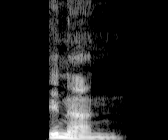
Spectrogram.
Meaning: genitive singular of Inneres
- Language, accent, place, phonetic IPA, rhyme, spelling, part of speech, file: German, Germany, Berlin, [ˈɪnɐn], -ɪnɐn, Innern, noun, De-Innern.ogg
